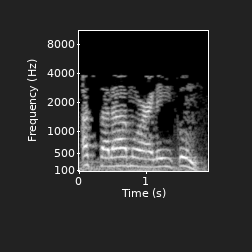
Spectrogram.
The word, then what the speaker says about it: السلام علیکم: لے۔ 11، سلام اور جواب سلام کا درست تلفظ یاد فرما لیجئے۔ پہلے میں کہتا ہوں، آپ سن کر دہرائیے۔ السلام علیکم۔ اب پہلے میں جواب سناتا ہوں، پھر آپ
